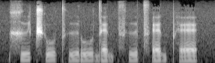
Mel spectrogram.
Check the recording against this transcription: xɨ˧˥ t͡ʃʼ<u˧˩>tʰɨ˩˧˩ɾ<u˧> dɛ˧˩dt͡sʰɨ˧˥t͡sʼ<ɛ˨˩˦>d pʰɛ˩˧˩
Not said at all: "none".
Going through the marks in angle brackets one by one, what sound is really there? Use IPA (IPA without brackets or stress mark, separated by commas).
u˧˩, u˩˧˩, ɛ˧˥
